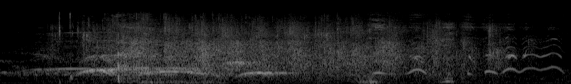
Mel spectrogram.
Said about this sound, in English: You can always get a good old clap out of a congregation when you mention healthy marriage. They're like, yay! 15 years, three kids.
